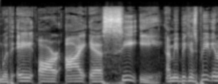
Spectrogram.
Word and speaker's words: Arisce: So, what is the correct pronunciation? Yeah, and it's not what you think. Yeah, Arisce? What is it? It's Arisce.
